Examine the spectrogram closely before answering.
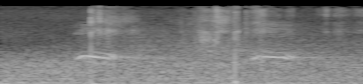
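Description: Birds call twice, about a second apart, with short harsh cawing notes that sound somewhat distant against quiet outdoor background noise.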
